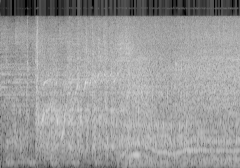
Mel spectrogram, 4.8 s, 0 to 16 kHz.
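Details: S4 engine starting: starter whirs, engine catches and settles to a smooth rising then steady idle, no timing chain noise on startup.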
